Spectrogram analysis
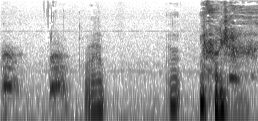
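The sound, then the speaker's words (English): A person's voice imitates a neighbour's dog barking, giving a few short, rough barks with gaps between them and a louder, longer burst at the end. “We're going to do the dog next door noise.”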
